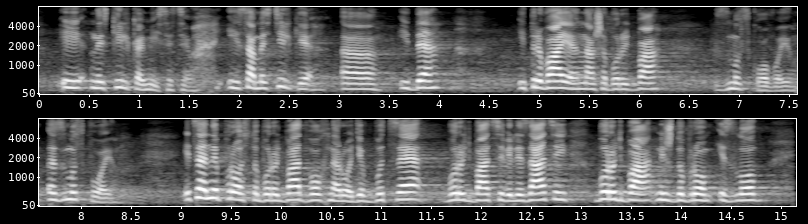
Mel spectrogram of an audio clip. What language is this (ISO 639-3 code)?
ukr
